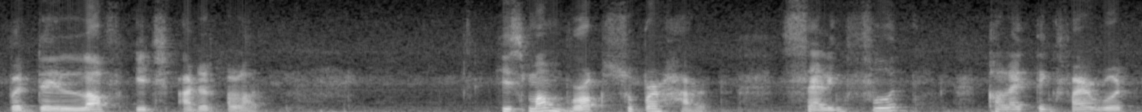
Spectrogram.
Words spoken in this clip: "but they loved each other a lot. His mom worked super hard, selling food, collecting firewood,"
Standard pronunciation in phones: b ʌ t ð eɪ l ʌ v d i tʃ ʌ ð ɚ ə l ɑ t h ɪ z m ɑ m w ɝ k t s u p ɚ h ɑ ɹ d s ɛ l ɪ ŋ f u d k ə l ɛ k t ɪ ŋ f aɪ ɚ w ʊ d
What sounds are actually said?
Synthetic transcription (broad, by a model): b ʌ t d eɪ l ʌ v i tʃ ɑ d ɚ ə l ɑ t h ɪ s m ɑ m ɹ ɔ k s u p ɚ h ɑ ɹ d s ɛ l ɪ ŋ f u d k ə l ɛ k t ɪ ŋ f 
